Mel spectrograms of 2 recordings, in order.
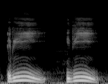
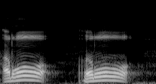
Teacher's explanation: kalau RI dia kasrah dia terhampar pangkal lidahnya tipis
